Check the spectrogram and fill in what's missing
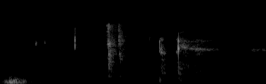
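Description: Someone types a variable name on a computer keyboard while working in Stata. Several separate, fairly quiet key clicks land in short irregular bursts, and a brief low thump sounds at the start.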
